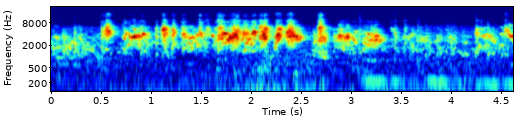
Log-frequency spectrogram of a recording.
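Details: Colony of aviary budgerigars chirping rapidly in overlapping bursts of high warbles, quieter at the end, with a faint low tone.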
